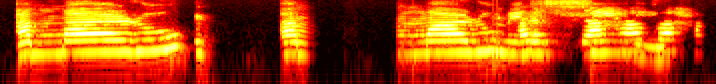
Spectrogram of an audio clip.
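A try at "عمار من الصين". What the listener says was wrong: আম্মারু এর মধ্যে এক পেশ বলছো, দুই পেশ হবে না কেন? আলিফ লাম নাই তো, দুই পেশ হবে না? আম্মারুন মিনাসসিন।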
